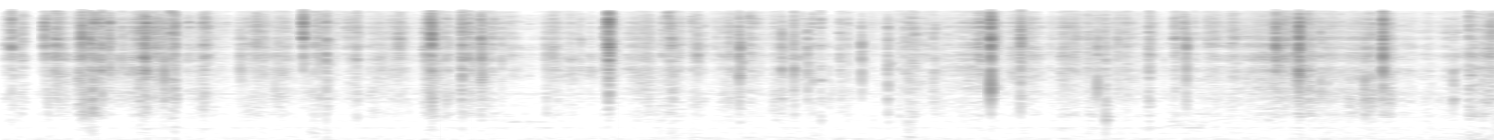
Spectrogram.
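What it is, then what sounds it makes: Thermal paper receipt crumpled. A printed white thermal paper receipt is crumpled and then partly opened in the fingertips of both hands. It makes a quiet, dense crinkle of sharp, bright crackles and snaps with almost no low end and no ring.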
